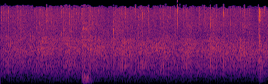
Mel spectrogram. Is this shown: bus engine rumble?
no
